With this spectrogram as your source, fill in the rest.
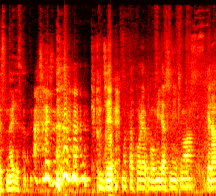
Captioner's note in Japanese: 笑い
